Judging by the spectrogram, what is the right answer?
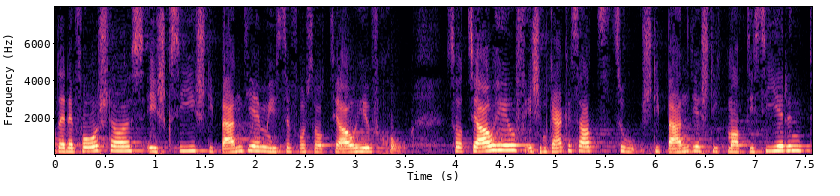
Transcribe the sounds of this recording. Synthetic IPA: d̥ɛnəfoːɾʃtøːsɪʃksiːʃtipændjəmyəsːəfɔɾsɔt͡sjɑːlɦɪlfχo̰ː | sɔt͡sjɑːlɦɪlfɪʃɪmɡæɡ̥əsɑt͡st͡suʃtipændjəʃtiɡ̥mɑt̪isiəɾənt

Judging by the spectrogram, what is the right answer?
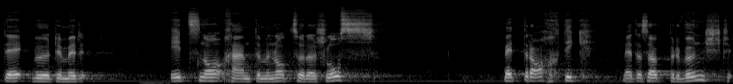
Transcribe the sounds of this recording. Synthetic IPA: d̥ɛʋøːɾdəməɾ | ɪt͡snɔχæmt̪əmənɔt͡sʊɾəʃlʊs | b̥et̪ɾɑχt̪iɡ | ʋɛdɑsœpːəɾʋɵnʃt

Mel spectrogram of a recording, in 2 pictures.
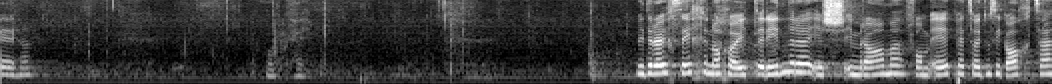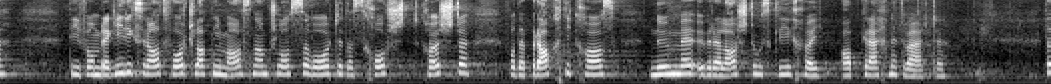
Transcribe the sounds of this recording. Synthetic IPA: okʰe | ʋidɪɾœʏχsɪχːəɾnɔχœʏt̪ɛɾɪnːəɾəɪʃɪmɾɑːməfɔmʔeːpʰeːt͡sʋœʏt̬uːsiɡɑχt͡sæ | d̥ifɔmɾɛɡiːɾɪksrɑːtfoːɾkʃlɑːɡənimɑːsnɑːməpʃlɔsːəʋɔːɾdədɑsχœʃtəfɔd̪əpɾɑkχt̪ikʰχɑːs | nʏmːeʔʏbəɾəlɑʃtəuskliːχχœʏʔɑpkɾæχnətvæːd̥ə | d̥ɑ

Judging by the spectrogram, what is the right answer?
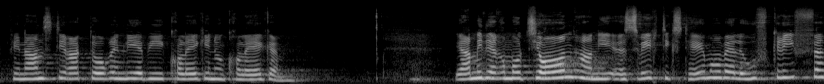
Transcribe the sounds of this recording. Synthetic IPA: finant͡sd̥iʁɛk̚toːʁɪnliəbikʰoleːɡɪnəʊnkʰoleːɡə | jaːmɪt̚dɛːʁəmot͡sjoːnɦaniəsvɪχtɪkstʰeːmavɛləuːfɡ̥ʁiːfə

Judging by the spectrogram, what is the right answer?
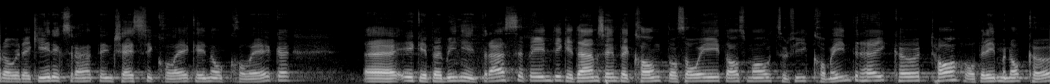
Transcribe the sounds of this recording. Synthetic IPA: ɾoʊɾɛɡ̥iəɾɪksɾæːtɪnʃɛsikχɔleːɡɪnːəʊnkʰɔleːɡ̥ə | ɛːɪːɡeːbəminiɪnt̪əɾæsəbɪndɪɡɪdæmsɪnbɛkʰɑnt̚d̥ɑsoɪːd̥ɑːsmɑːlt͡sʊɾfiːkʰomɪnd̪əɾɦɛɪtkʰhøːthɑɔd̪əɾɪmːənɔkʰhøː

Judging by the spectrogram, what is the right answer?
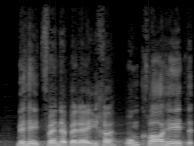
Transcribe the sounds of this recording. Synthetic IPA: mɪɾɦɛjt͡sʋɛnəbɛɾɛɪχəʊnkʰlɑːɾheːt̪ə

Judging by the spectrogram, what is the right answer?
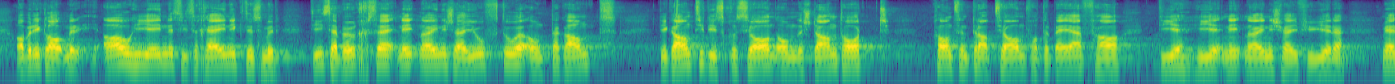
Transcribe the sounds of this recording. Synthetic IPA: ʔɑbəɾɪɡ̥loʊbmɪɾɑwhiːɪnːəsisɪχɛɪnɪɡ̥d̥əsməɾd̥isəbøχsɛnɪdnɔɛɪniʃʋɛjuːftuəʔʊnddæɡɑnt͡s | d̥iɡɑnt͡sidiskʰusjoːnʊmnəʃtɑndɔrt | kʰɔnt͡sɛnt̪ɾɑt͡sjoːnfɔd̥̪əɾb̥eːæfhɑːd̥iəɦiənɪdnɔɛɪniʃʋɛjfyːəɾəmɪɛ

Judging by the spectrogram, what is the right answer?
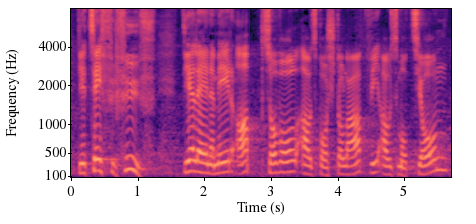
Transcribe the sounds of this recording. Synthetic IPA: d̥iət͡sɪfəɾfyːf | d̥iəlɛːnəmeːɾɑpsovoːlɑ̰lspɔʃtolɑːt̪ʋiʔɑʊsmɔt͡sjoːn

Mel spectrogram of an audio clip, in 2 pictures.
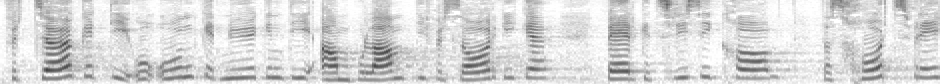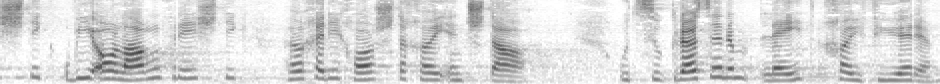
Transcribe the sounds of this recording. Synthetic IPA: fəɾt͡søːɡətiʔʊʔʊnɡ̥ənyəɡəndiʔɑmbulantifɛɾsɔɾɡɪɡə | b̥ɛɾɡətsrisikʰo | d̥ɑsχʊɾt͡sfɾɪʃtɪɡ̥uviːʔoːlɑŋfɾɪʃtɪɡ̥ | høːχəɾiχɔʃtəχœʏʔɛntʃtɑː | ʊt͡suɡ̥ɾøsəɾəmlɛɪtχœʏfyːəɾə

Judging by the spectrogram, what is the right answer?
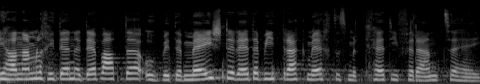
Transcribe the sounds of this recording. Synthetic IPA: ɪhɑnæmləχidɛnədɛbɑt̪ːəʔub̥ɪd̥əmɛɪʃtəɾɛːdəbiːt̪ɾæːkkːmɛkt̚d̥ɑsməɾkʰɛdifəɾænt͡səɦɛɪ

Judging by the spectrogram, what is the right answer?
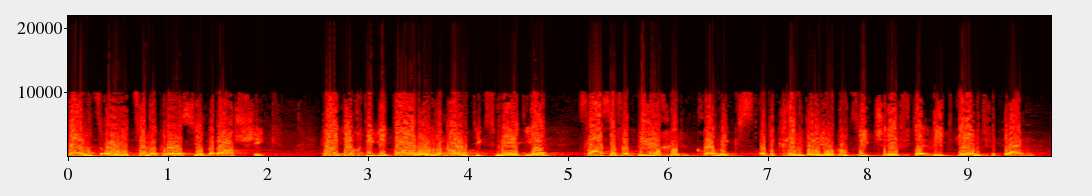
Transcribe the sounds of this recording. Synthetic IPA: bænsoʊnɪt͡sʊməɡɾoːsiybəɾɑʃɪɡ | hɛɪdɔχd̥iɡitɑːliʊŋəɾɦɑwtɪksmeːdiə | t͡slæzəfɔbyːχəɾkʰɔmɪksʔɔd̪əɾkχɪnd̪əɾʊjuːɡəntt͡sitʃɾɪftəʋiːtɡ̥eːəntfəɾd̥ɾæŋt

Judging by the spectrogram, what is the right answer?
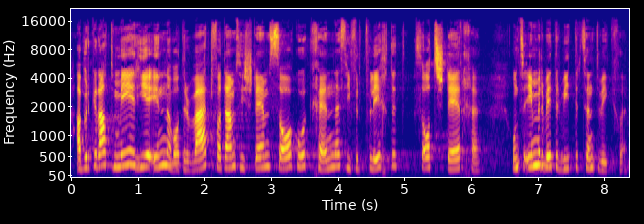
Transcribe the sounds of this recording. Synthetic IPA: ʔɑbəɾɡ̥ɾɑdmeːɦiəʔɪnːəvod̥əɾvæɾtfɔdɛmsiʃteːmsoɡ̥uət̚kχɛnːəsifəɾlɪχtət | sot͡sʃtɛɾχə | ʊntsɪmːəɾvɪdəɾvitəɾt͡sɛntvɪkχlə̰

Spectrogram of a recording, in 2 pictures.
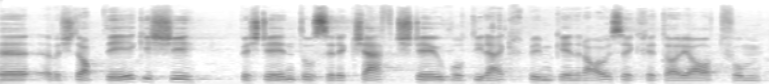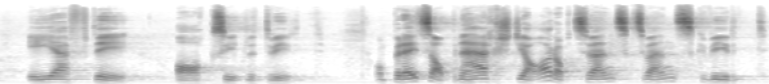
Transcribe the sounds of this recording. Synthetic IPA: ʃtɾɑteːɡiʃi | b̥eʃteːəntʊsəɾəkʃæftsʃtɛwʋod̥iɾækχt̚b̥ɪmɡ̥enəɾɑːlsɛkʰɾetɑɾjɑːtfɔm | eæfd̥eː | ɑːksiːd̥lətvɪɾt | ʊnt̚b̥eɾɛɪt͡sɑbnæːχʃtjɑːɾɑp̚t͡svænt͡sk̚t͡svænt͡skvɪɾt

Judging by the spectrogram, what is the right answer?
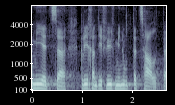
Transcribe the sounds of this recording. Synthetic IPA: miːjɛt͡sɛː | ɡ̥liːχandiəfyːfminutət͡shaltə

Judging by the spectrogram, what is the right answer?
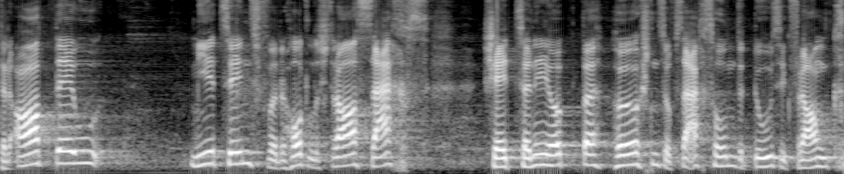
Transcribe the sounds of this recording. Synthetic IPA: d̥əɾʔɑːt̪ɛw | miət͡sɪnsfɔdəɾɦɔd̪l̩əʃt̪ɾɑːsːæχs | ʃɛt͡sənɪœpːəhøːχʃtən̩sufsæ̰χshʊnd̪ətːuːsikfɾɑŋkχə

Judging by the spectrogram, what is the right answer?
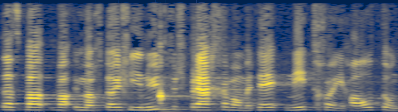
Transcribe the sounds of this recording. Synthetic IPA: d̥ɑsɑɑmœχt̪œʏχhiənyːtfəɾʃpɾæχəʋomɪɾd̥ɛnɪtχœʏhɑlt̪ːəʊnd

